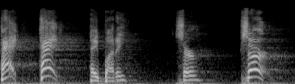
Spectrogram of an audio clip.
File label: "hey hey hey buddy sir sir", voice; ooh ahh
